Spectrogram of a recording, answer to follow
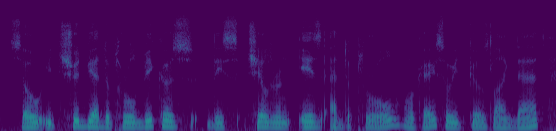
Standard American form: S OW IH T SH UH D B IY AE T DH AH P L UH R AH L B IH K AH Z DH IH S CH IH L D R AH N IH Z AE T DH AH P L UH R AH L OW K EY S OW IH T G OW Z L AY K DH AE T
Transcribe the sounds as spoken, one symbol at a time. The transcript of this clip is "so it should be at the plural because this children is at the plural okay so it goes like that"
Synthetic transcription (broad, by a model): S OW IH T SH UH D B IY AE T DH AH P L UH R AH L B IH K AH Z DH IH S CH IH L D R AH N IH Z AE T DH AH P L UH R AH L OW K EY S OW IH T G OW Z L AY K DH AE T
